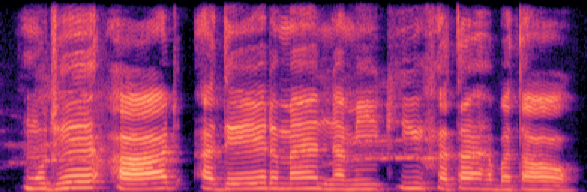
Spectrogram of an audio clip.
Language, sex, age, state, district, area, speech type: Urdu, male, 18-30, Bihar, Purnia, rural, read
